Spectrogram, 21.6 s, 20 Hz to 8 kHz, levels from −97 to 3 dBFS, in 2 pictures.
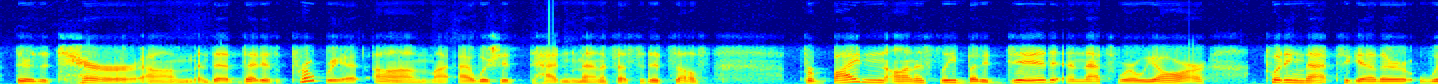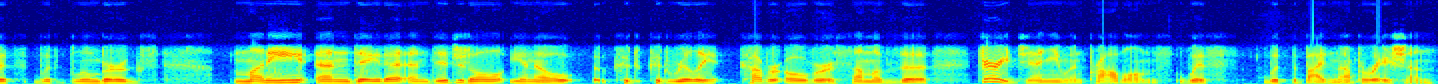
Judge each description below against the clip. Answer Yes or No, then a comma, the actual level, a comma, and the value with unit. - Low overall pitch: No, medium, 160 Hz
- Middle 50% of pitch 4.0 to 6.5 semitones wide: Yes, average, 4.6 semitones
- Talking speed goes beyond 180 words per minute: No, average, 155 wpm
